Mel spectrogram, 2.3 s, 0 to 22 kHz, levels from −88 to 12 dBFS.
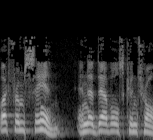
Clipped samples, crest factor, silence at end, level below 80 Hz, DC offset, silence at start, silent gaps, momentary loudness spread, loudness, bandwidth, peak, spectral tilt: under 0.1%; 16 dB; 0 s; -66 dBFS; under 0.1%; 0 s; none; 7 LU; -23 LUFS; 8.8 kHz; -6 dBFS; -5.5 dB/octave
